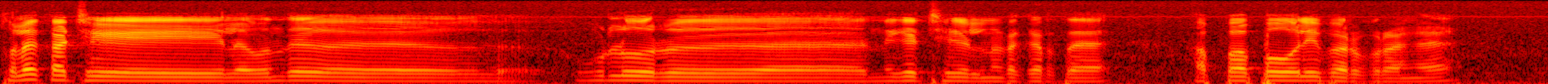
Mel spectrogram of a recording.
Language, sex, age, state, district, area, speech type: Tamil, male, 60+, Tamil Nadu, Cuddalore, rural, spontaneous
